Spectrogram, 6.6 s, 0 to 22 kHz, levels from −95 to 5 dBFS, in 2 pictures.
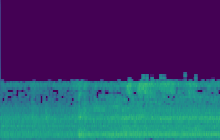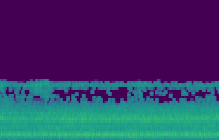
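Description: From the start the sound is watery and swirly, with metallic chirping on bright, hissy parts, smeared attacks and nothing above about 10.2 kHz. This is MP3 compression, likely at a very low bitrate around 32 kbps, which cuts the treble and switches weak frequency lines on and off between frames.

From 3.14 s to 6.39 s a train of clicks ticks over the sound at about 7.1 per second, unevenly spaced, roughly twenty in all and poking a few dB above the audio. These similar pulses likely come from electrical interference or a faulty connection or power supply.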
